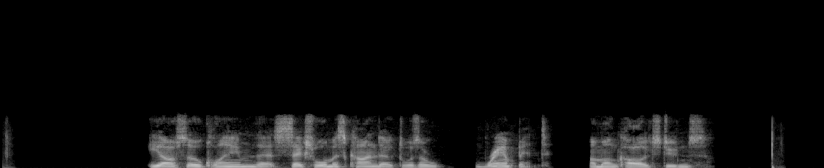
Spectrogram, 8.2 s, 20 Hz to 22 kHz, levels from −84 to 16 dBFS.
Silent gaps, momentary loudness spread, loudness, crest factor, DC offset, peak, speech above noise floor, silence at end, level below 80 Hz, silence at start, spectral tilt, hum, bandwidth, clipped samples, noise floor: none; 20 LU; -20 LUFS; 18 dB; under 0.1%; -4 dBFS; 66 dB; 1.2 s; -64 dBFS; 1.5 s; -4 dB/octave; none; 7.4 kHz; under 0.1%; -86 dBFS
